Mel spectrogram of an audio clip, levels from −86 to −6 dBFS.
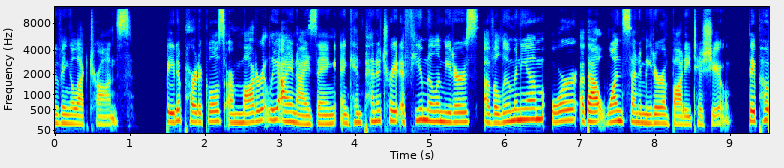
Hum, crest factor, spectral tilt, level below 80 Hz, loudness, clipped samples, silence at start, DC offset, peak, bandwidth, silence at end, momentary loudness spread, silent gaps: none; 18 dB; -4.5 dB/octave; -56 dBFS; -23 LUFS; under 0.1%; 0 s; under 0.1%; -6 dBFS; 12 kHz; 0 s; 8 LU; 9.15-9.21 s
